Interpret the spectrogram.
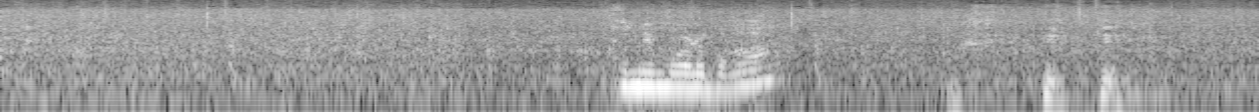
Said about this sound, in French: Oh, la pluie quand on se fait mouiller, ben pardon. Ça se peut que j'aime la pluie, mais quand je me fais mouiller, comme ça, je ne produis pas.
